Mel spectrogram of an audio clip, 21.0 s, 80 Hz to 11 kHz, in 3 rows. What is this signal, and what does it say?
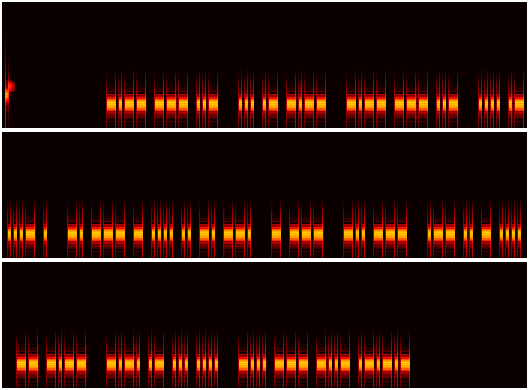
Morse code, heard as a keyed tone, about 30 wpm, 700 Hz. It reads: YOU SAY YOU HAVE NOTHING TO DO WITH MY CASH BOX.
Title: Sentences from Top 700 Words 30wpm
